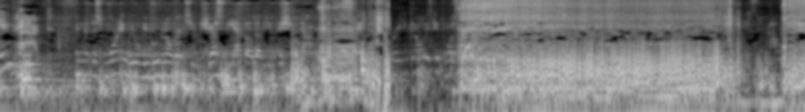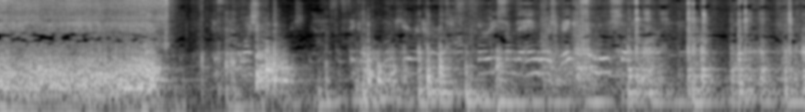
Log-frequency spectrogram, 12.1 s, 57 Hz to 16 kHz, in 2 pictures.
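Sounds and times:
cordless drill boring into plastic: 3.4s - 7.4s.

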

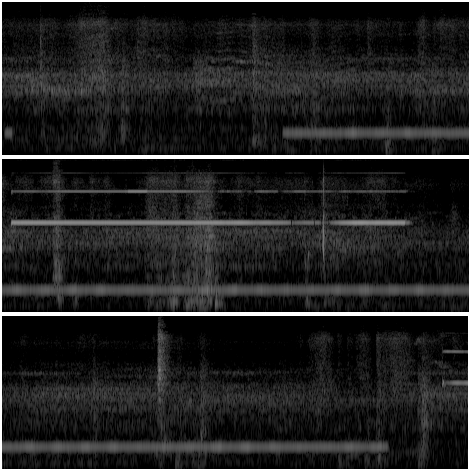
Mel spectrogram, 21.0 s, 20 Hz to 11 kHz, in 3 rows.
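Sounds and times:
long high electronic alarm beep: 7.2s - 13.2s.

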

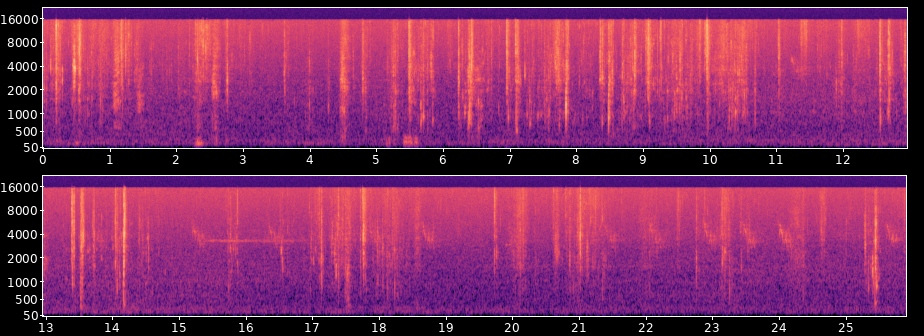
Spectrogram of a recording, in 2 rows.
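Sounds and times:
scraping in dry soil: 0.0s - 13.6s.

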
